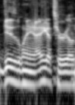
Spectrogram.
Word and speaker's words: Ghislaine: being with That's Ghislaine one thing I'm glad Maxwell I'm not.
